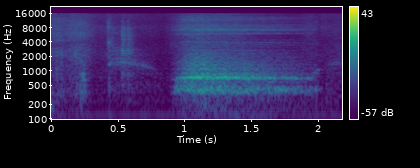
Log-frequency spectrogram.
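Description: A man's single heavy breath, about a second long, starting about a second in.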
